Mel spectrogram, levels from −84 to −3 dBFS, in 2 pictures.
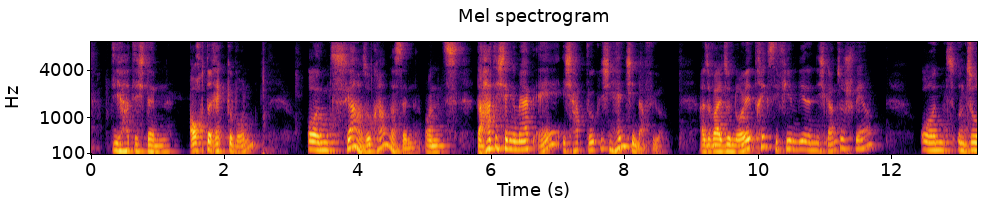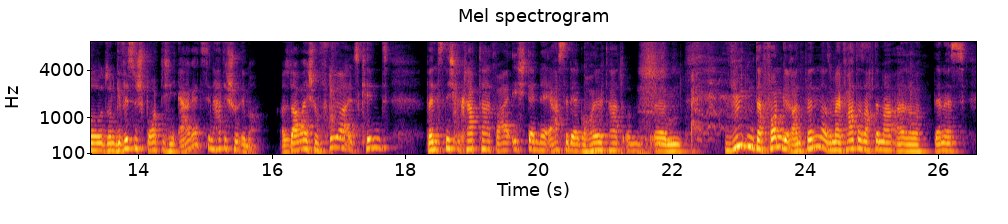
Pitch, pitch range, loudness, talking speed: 155 Hz, 140-180 Hz, -19 LUFS, 195 wpm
